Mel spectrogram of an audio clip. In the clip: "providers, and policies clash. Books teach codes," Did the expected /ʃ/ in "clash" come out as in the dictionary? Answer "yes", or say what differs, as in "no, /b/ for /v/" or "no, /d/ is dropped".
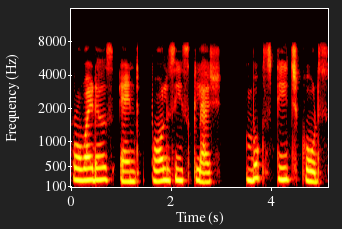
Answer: yes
